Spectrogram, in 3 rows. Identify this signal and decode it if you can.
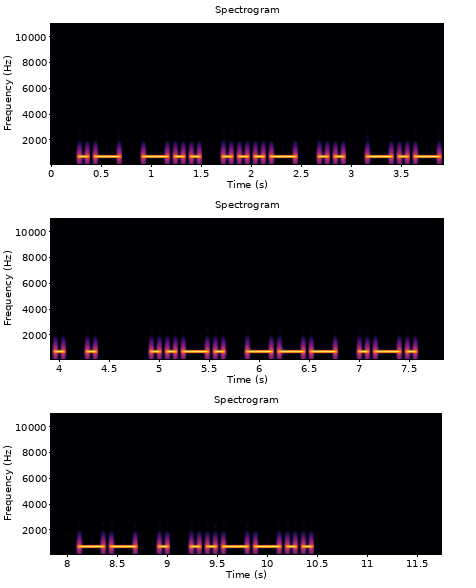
Morse code, heard as a keyed tone, about 15 wpm, 700 Hz. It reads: ADVICE FOR ME?
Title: Sentences from Top 1100 Words 15wpm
